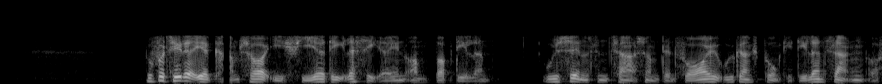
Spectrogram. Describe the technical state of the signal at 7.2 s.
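At 7.22 to 7.24 s there is packet loss on an ADPCM call: about 10 ms, roughly one packet, drops to silence on this 32 kbit/s G.726 line. The waveform shows a hard-edged flat gap, then slightly distorted speech as the predictor resyncs. On a spectrogram this appears as a blank vertical slot.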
